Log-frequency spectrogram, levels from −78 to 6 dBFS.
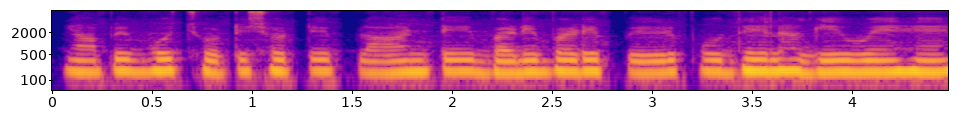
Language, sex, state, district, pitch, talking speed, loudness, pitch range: Bhojpuri, female, Bihar, Saran, 175 Hz, 145 wpm, -14 LUFS, 170-180 Hz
